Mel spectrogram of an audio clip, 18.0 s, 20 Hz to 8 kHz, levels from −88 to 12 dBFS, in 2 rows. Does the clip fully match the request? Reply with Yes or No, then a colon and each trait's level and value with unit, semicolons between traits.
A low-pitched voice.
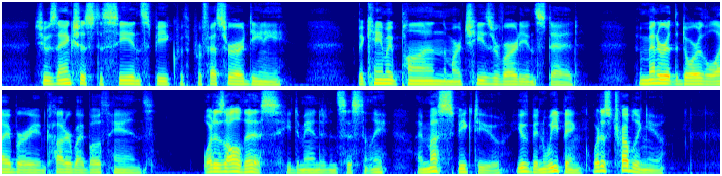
Yes: low, 105 Hz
